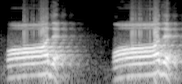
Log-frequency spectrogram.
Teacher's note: اس side میں بھی ادا ہو سکتی ہے، اس سائڈ میں بھی ادا ہو سکتی ہے، لیکن آپ کے لیے جو آسان ہو تو آپ نے اس ترتیب سے پڑھنا ہے، زبان کے دائیں سائڈ کو اوپر کے داڑھ کی دانتوں کی جڑوں سے لگانا ہے، پھر پڑھنا ہے غاد غاد، اس کو بھی لمبا کر کے پڑھنا ہے، غاد، داد نہیں پڑھنا ہے، موٹا کر کے پڑھنا ہے، منہ بھر کے پڑھنا ہے۔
